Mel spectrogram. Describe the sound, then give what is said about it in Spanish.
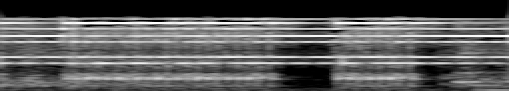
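A telephone bell rings in a loud, bright metallic jangle, sounding in repeated bursts separated by short pauses. “en Nueva York comienza a sonar el teléfono”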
